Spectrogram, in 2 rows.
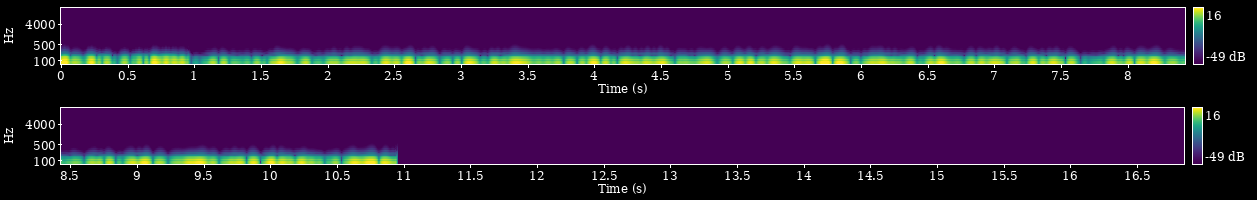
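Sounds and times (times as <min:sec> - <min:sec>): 
subwoofer blend: 0:00.0 - 0:11.0.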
